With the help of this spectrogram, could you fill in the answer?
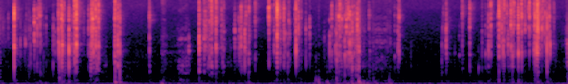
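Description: Long nails tap and scratch a Pritt Patafix cardboard and plastic blister pack, with the white putty visible inside the plastic. The result is a quick, irregular run of dry, bright crinkling clicks and scrapes with almost no low end, each sound stopping sharply without ringing.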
